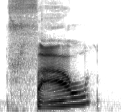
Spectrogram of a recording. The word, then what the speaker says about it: Thal: Well, he was born in, pronunciation incoming, Thal, T-H-A-L. – Thal, T-H-A-L, yeah.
